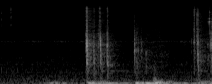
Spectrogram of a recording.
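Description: Fingers tap on a computer keyboard in quick bursts of clicks separated by short pauses, close and clear, with no talking.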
